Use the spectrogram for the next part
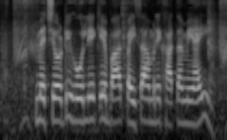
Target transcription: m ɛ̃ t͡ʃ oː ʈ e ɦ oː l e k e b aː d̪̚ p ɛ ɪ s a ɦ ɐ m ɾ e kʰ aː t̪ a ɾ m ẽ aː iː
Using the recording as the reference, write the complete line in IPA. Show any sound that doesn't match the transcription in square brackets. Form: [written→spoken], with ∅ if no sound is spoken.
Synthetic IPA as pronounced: m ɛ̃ t͡ʃ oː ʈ [e→i] ɦ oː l e k e b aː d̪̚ p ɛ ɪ s a ɦ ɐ m ɾ e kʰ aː t̪ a [ɾ→∅] m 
